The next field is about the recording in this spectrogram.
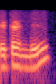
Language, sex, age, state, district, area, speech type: Telugu, male, 45-60, Andhra Pradesh, Guntur, rural, conversation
